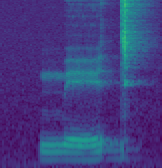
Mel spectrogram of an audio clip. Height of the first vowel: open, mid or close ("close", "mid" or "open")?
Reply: mid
